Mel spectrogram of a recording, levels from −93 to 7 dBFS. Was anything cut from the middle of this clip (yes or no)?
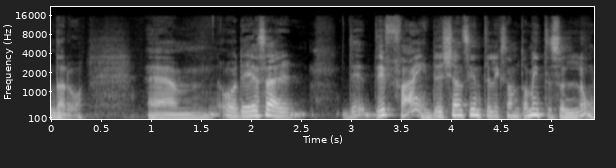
yes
